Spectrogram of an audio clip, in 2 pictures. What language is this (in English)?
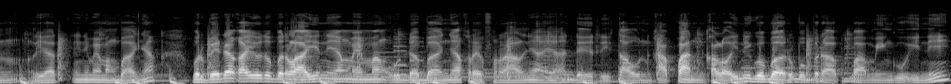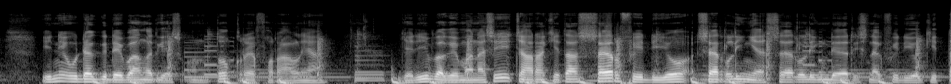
Indonesian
